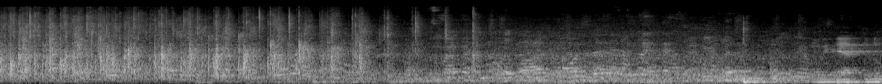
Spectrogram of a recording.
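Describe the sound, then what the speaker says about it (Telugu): Audience at a school reunion get-together party for the Shantiniketan School Gajwel 2009-10 batch claps steadily for several seconds, a dense continuous patter with crowd chatter mixed in throughout. "సాధారణంగా అందరు గట్టిగా క్లాప్స్ కొట్టండి."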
